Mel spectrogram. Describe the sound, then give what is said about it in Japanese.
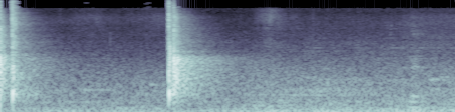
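Two sharp ritual hand claps at a Shinto shrine, one at the very start and the second a moment later, each crisp and loud, followed by quiet background. “二拍手”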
